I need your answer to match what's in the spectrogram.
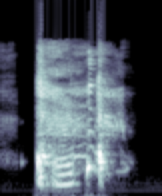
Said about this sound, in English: All right, coughing up a lung.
